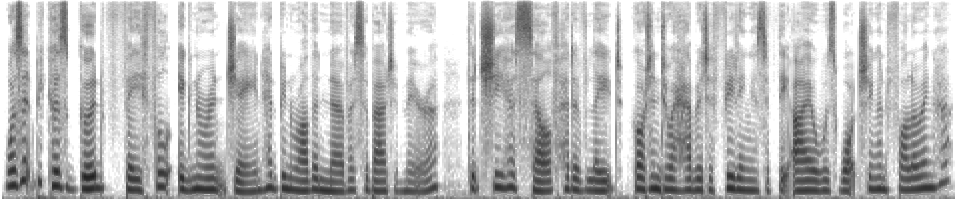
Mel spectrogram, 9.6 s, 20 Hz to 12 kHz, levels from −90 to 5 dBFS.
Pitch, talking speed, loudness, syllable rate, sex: 185 Hz, 215 wpm, -20 LUFS, 5.6 syllables/s, female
